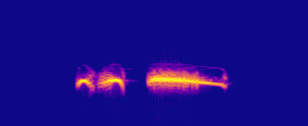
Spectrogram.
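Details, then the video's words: Decoy spotted dove in 'thúc gù' cooing, 'thổ' voice. One low phrase: a brief wavering double note, a tiny gap, then a sustained, slightly falling, throaty coo lasting about half a second. "chim cu mồi thúc gù đủ bài"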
